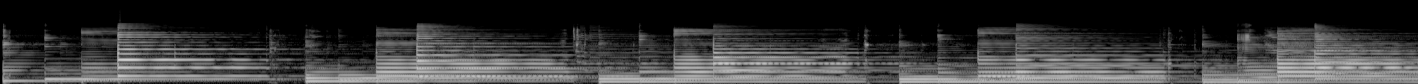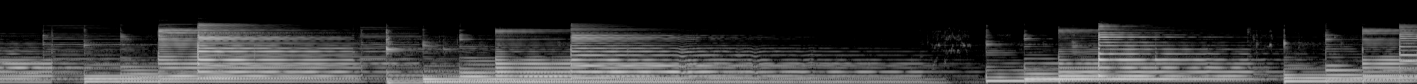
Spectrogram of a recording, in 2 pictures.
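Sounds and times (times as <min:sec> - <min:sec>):
ballad: 0:00.0 - 0:28.3.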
